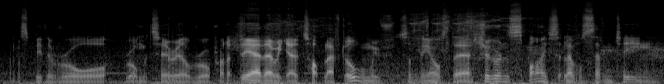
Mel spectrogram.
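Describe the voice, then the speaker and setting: A man with a croaky morning voice giving casual gameplay commentary, thinking aloud and rambling with lots of ums and restarts. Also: very deep voice, fairly quick, music in the background. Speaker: mobile game let's-play host.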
